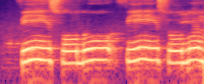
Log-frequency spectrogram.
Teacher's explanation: কিন্তু সদের সু উচ্চারণটা হবে যে একটু মুখ মোটা করে ফি সুদু ফি সুদু মুখের ভিতরে একটু হাওয়া জমবে ফিদুরি ফিদুরি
